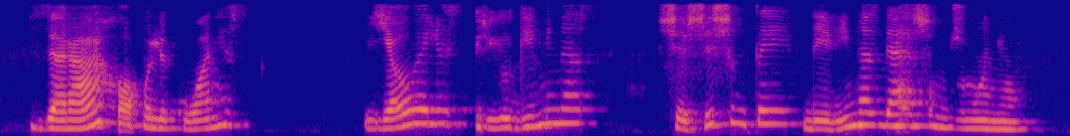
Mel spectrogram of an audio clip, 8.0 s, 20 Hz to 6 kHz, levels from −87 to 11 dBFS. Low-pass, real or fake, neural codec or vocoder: 5.4 kHz; fake; codec, 16 kHz, 2 kbps, X-Codec, HuBERT features, trained on general audio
